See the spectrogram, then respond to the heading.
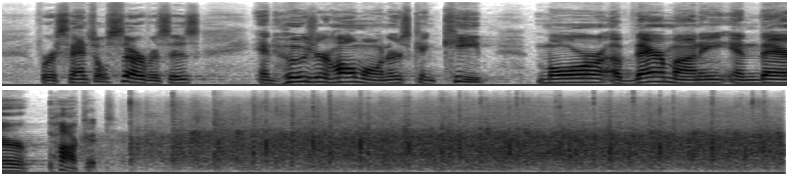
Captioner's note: applause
